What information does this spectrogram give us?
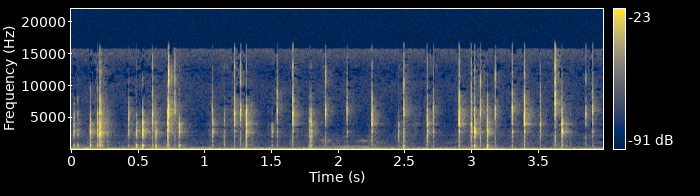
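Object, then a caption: Hard plastic brush. A palm-sized, translucent orange hard plastic brush shaped like a seashell, with a ridged back, is tapped and scratched with long painted nails. Quick, sharp clicks and scratchy bright ticks come in an irregular stream over a low, steady hum.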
